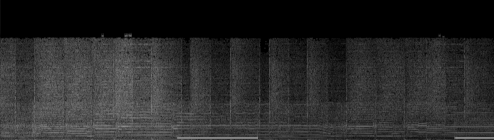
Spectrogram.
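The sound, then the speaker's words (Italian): Ringing tone of an outgoing telephone call: two loud, steady, single-pitched tones, each about a second long, separated by a longer pause, following a stretch of background music. “Chiamiamo Semproni, vai!”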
